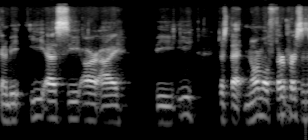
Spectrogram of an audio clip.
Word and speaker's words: escribe: Now, this has 3 syllables, escribe. The second to last syllable is, the vowel is the I, the second to last syllable. That's the stressed vowel. That's the stressed syllable, escribe, escribe. It goes up in that second syllable and the second to last syllable. And there's no need for an accent mark because that's the rule.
